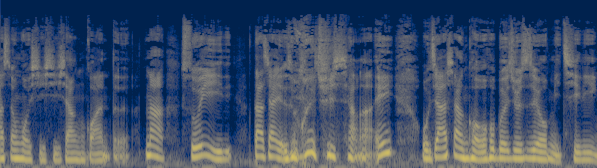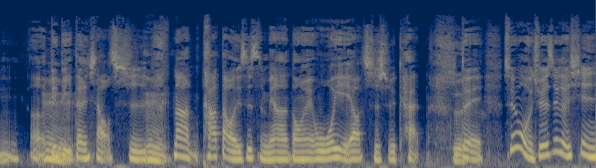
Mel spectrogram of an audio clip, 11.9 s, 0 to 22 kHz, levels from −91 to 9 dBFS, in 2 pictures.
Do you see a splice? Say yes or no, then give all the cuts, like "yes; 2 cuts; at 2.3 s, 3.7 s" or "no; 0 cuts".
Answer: no; 0 cuts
